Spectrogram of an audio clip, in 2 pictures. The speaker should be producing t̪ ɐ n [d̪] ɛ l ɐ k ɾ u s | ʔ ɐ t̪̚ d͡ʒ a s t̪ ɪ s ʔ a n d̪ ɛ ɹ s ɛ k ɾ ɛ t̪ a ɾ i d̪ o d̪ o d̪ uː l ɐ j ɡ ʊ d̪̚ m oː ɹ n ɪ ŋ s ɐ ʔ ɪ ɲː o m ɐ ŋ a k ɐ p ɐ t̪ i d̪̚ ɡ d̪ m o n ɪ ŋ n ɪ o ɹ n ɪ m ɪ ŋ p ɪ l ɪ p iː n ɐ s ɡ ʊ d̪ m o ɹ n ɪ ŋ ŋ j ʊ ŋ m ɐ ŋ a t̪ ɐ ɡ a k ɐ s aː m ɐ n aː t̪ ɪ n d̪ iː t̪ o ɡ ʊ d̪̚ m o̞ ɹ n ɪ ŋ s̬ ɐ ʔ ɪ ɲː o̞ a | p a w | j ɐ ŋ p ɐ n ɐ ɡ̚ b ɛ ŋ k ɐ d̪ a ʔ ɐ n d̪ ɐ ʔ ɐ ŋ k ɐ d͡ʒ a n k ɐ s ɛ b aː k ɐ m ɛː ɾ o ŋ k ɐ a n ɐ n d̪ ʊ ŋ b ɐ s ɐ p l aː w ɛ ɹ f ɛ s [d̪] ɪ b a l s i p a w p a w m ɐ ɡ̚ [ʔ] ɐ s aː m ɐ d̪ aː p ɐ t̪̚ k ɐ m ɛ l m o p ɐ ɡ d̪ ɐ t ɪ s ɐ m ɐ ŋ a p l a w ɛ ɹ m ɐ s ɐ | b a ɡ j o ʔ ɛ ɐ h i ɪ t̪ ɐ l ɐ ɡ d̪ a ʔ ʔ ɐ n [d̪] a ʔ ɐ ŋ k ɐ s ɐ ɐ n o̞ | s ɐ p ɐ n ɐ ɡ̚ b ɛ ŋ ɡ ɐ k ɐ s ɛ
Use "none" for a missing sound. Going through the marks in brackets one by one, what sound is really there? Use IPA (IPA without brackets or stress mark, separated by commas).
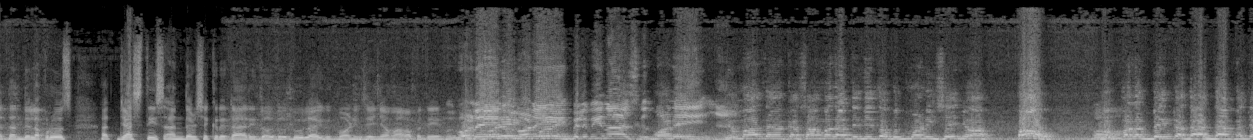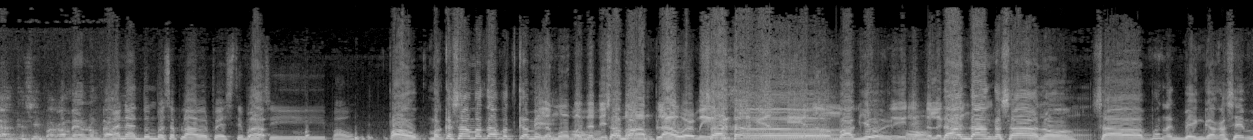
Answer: d̪, t̪, k, d̪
